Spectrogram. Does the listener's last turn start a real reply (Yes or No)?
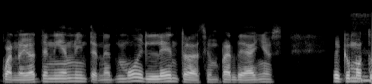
No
